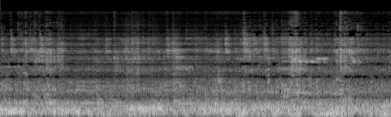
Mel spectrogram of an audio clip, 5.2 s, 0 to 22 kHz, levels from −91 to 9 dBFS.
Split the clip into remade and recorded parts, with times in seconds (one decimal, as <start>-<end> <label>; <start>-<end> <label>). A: 0.0-0.8 recorded; 0.8-3.2 remade; 3.2-5.2 recorded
